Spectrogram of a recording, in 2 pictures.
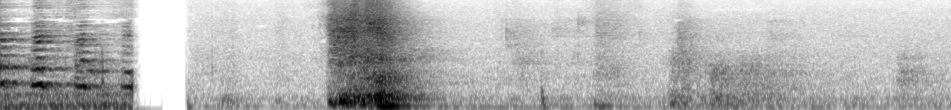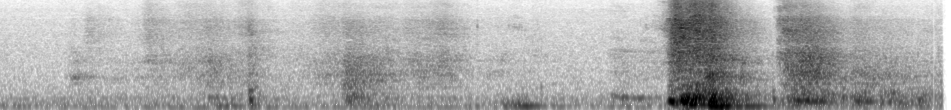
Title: Sneezeee Weezee That dog has a Problem #funnyanimals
